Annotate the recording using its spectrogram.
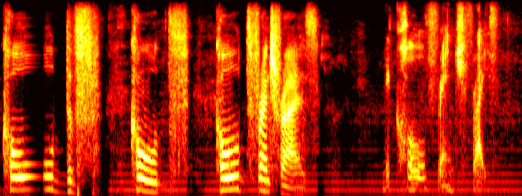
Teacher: you're ending on the L, then moving right to the F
